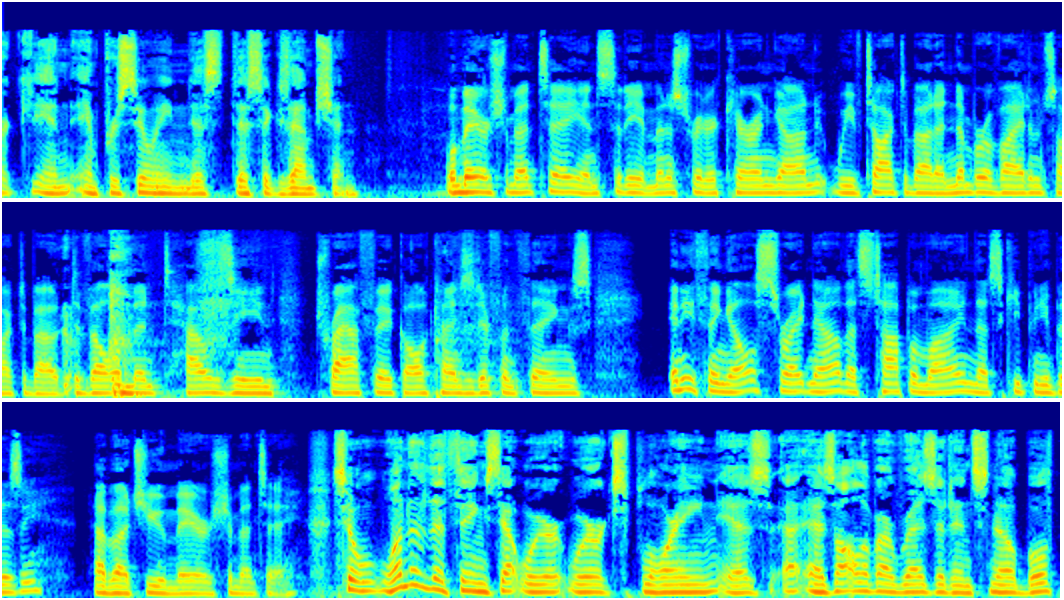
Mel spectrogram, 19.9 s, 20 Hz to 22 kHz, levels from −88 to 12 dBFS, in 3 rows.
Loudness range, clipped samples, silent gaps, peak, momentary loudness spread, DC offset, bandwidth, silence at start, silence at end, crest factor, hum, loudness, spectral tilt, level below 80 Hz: 5 LU; under 0.1%; none; 0 dBFS; 8 LU; under 0.1%; 12.5 kHz; 0 s; 0.05 s; 18 dB; none; -17 LUFS; -5 dB/octave; -46 dBFS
